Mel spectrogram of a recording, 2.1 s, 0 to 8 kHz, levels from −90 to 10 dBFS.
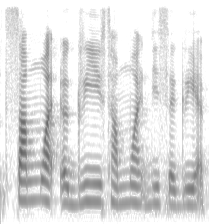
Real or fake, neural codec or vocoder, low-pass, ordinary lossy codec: real; none; 7.2 kHz; none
